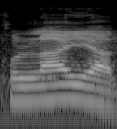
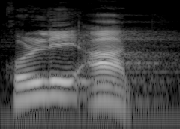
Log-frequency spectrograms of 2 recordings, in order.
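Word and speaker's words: גָּלְיָת: 이 골리앗이라는 골라이앗, 영어로는 이런 식으로 발음하는 것 같은데 골리앗, 이 시브리 발음으로 하면 골리앗 이렇게 발음을 한다고 그래요.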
